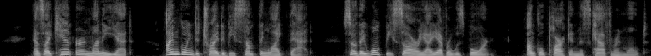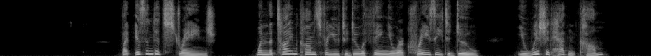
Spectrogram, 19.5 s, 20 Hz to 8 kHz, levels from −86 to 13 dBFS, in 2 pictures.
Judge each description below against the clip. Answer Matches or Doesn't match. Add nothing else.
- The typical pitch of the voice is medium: Doesn't match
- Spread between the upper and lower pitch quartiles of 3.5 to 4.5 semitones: Doesn't match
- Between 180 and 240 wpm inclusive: Doesn't match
